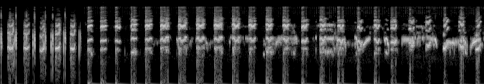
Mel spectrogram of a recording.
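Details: Swiftlet lure sound for attracting swiftlets: rapid, evenly spaced high chirps, about three per second, each bright and ringing, running without a break.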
